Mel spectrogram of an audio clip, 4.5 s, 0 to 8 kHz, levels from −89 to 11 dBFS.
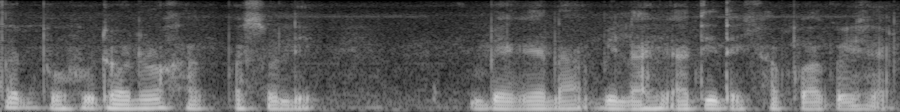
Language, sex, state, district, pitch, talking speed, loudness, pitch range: Assamese, male, Assam, Sonitpur, 105 Hz, 145 wpm, -17 LUFS, 100-115 Hz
